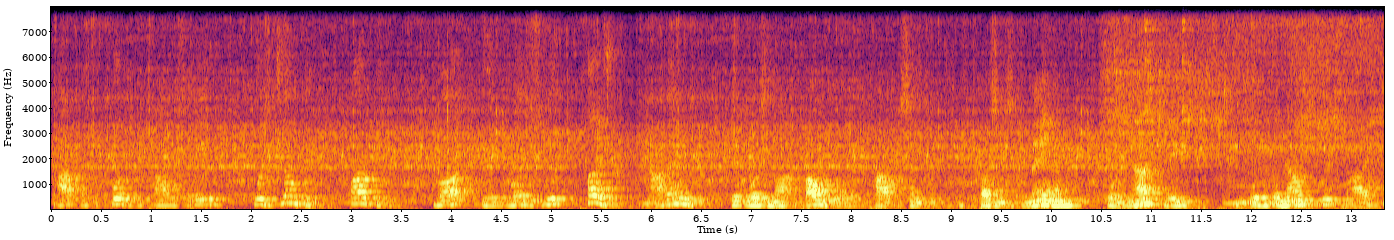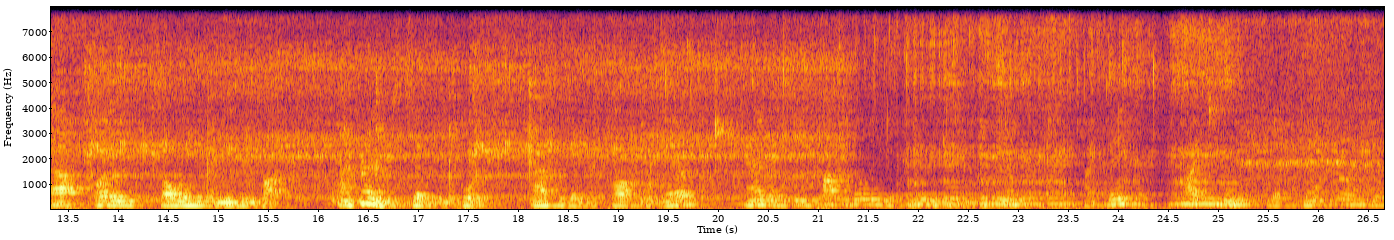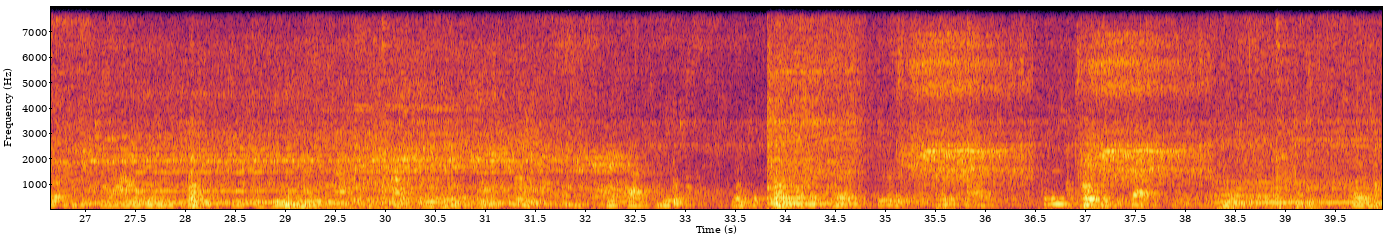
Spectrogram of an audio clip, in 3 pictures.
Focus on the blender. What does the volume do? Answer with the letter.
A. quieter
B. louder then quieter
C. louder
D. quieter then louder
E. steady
E.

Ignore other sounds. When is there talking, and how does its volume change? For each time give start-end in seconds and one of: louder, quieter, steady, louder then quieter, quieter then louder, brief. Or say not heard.
0.0-39.9 quieter.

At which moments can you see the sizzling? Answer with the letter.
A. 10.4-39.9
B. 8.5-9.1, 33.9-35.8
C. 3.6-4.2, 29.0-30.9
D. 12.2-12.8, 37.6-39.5
A.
